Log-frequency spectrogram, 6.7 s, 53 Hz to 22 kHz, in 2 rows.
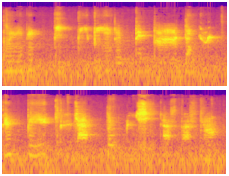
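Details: A five-year-old male pet budgerigar warbles in a busy stream of chirps, squawky notes and chattering bursts, singing and dancing on Mother's Day (10 May 2020).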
